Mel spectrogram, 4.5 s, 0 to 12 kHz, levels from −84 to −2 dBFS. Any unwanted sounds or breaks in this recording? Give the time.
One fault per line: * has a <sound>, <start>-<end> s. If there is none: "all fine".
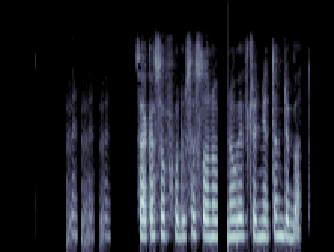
* has a laugh, 0.9-1.5 s
* has a dropout, 2.9-3.0 s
